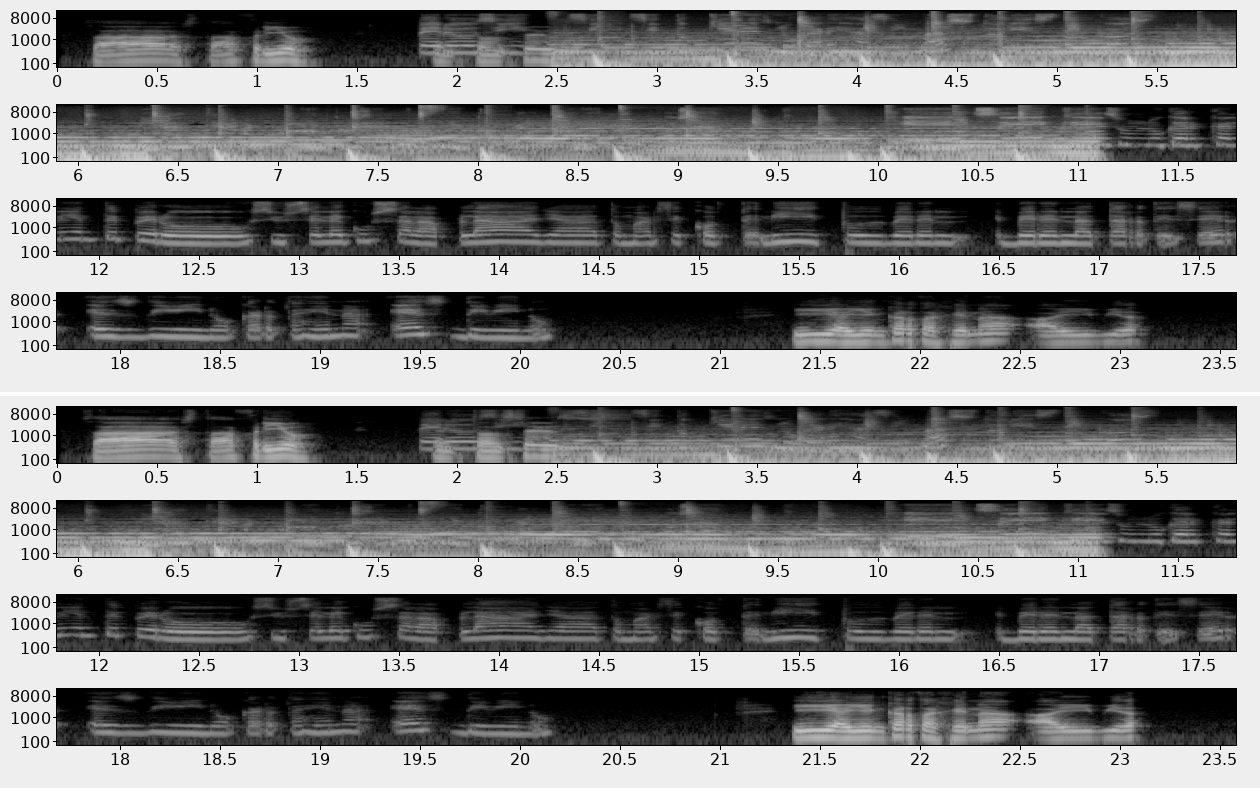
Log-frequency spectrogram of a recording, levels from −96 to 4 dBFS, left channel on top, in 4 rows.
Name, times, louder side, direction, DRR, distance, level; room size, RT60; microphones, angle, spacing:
voice 1, 0.2-1.3 1.9-2.5 21.4-23.1, right 4 dB, 50° right, 0.4 m, -29 dB
voice 2, 1.8-2.4 2.6-5.4 6.2-9.3 10.1-20.2, left 4 dB, 80° left, 1.0 m, -40 dB
sound 1, 2.4-11.1, left 2 dB, 30° left, 0.4 m, -25 dB
3.5 x 2.2 x 3.8 m
head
